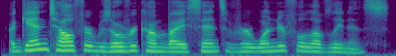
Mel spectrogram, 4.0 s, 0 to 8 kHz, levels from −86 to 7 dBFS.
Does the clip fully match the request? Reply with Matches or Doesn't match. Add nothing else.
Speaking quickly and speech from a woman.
Doesn't match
